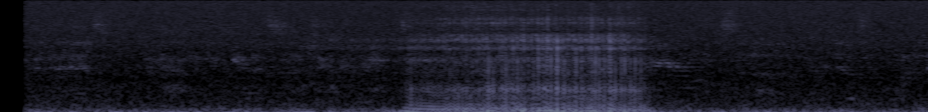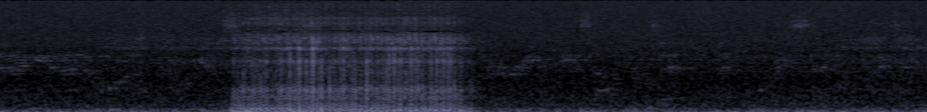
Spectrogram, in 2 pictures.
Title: Proof snores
